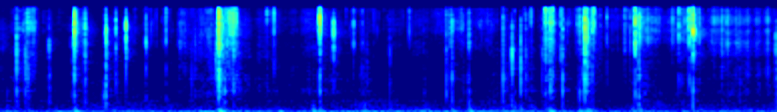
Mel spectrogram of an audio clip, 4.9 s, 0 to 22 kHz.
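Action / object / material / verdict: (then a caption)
scrape / metallized plastic foil card pack wrapper / metallized plastic / none. The sealed metallized plastic foil wrapper of a 2022 Select UFC trading card pack is held in both hands while fingertips crinkle it and tear open the top seam. Bright, sharp crinkling and tearing bursts stand out over a soft rustle, with almost no ring after each one.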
